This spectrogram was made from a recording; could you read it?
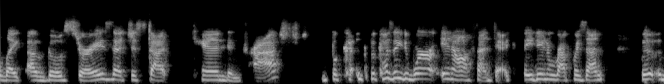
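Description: A woman whose family comes from Hyderabad, answering interview questions about her children's books in a quick, chatty way with many fillers. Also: mid-range voice, a bit bright, husky, no echo, dull audio. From family from Hyderabad, India. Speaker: children's book publisher.

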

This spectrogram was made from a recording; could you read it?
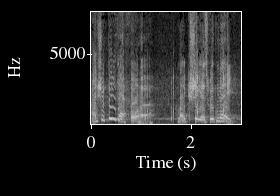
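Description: A woman playing a dying young pony, forlorn and halting, as if on an old recorded message. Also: fairly low pitch, huge pitch swings, noisy background. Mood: forlorn, urgent.

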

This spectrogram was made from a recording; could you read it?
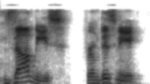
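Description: A man hosting a casual podcast, chatting and bantering in a jokey, animated way, laughing readily. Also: mid-range voice, slow pace, lo-fi sound. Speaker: podcast host.

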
